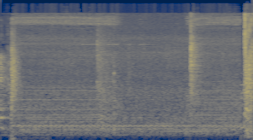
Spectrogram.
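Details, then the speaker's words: Continuous low motor hum with faint periodic whooshing suction cycles and clicks: a portable electric breast pump with adjustable levels, single or double pumping, running to demonstrate its quiet operating sound. "และเสียงการทำงานของเครื่องนะคะเต่ามาไม่เชื่อฟังเสียงกันทำงานได้"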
